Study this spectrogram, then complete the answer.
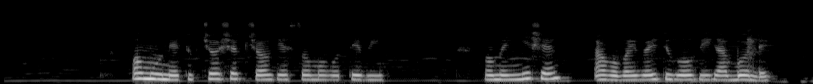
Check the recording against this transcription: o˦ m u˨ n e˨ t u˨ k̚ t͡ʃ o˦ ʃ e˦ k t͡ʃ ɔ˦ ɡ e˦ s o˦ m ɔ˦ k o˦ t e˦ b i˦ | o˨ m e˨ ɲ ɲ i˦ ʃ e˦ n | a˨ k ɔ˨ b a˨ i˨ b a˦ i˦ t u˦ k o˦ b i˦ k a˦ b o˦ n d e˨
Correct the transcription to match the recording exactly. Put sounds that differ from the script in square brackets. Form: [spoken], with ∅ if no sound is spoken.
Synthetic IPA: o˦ m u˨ n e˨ t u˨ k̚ t͡ʃ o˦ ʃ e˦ k t͡ʃ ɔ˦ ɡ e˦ s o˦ m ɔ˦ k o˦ t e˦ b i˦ | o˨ m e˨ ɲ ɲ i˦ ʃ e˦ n | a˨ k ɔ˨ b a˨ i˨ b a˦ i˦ t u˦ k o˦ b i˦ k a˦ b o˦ n d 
